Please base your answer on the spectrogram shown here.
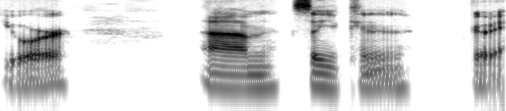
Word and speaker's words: Ure: And the book is published on Amazon, and you can just search Wayfinding and then my last name, which is spelled U-R-E. It's pronounced your.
